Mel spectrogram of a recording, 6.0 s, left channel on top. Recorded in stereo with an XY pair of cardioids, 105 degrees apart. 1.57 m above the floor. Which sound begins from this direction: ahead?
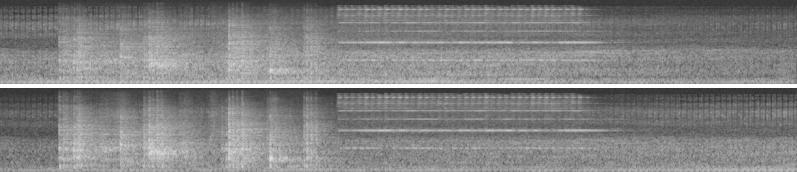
A phone ringing, at 2.5 s.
